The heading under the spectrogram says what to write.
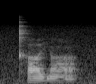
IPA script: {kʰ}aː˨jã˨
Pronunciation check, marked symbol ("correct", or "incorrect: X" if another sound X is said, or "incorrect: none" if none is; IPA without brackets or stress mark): correct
